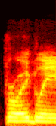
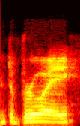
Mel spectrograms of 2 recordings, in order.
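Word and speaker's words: de Broglie: they have distributions in the broigley or de bruy depending on your pronunciation we get into the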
